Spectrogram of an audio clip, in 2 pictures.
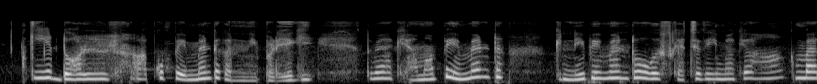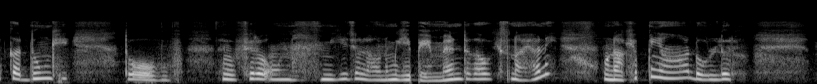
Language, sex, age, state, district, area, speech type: Dogri, female, 18-30, Jammu and Kashmir, Kathua, rural, spontaneous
